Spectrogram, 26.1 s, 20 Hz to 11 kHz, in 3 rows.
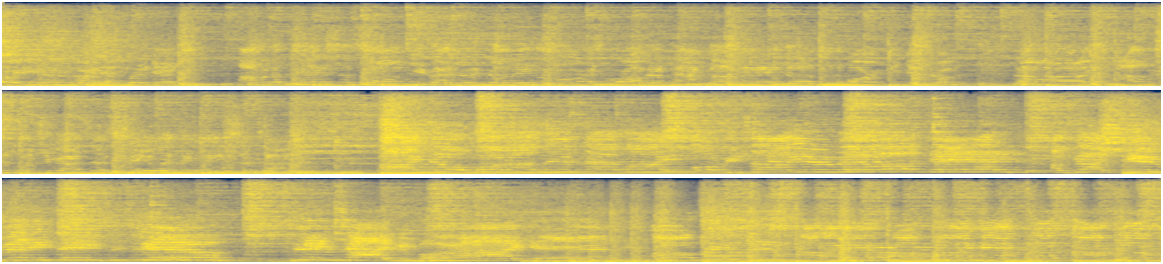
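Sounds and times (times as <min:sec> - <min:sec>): distorted guitars: 0:00.0 - 0:26.0
drums: 0:00.0 - 0:26.0
punk rock band playing: 0:00.0 - 0:26.0
person shouting lead vocal: 0:22.6 - 0:26.0.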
